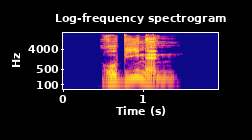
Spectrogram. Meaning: dative plural of Rubin
- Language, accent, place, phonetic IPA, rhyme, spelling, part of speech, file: German, Germany, Berlin, [ʁuˈbiːnən], -iːnən, Rubinen, noun, De-Rubinen.ogg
